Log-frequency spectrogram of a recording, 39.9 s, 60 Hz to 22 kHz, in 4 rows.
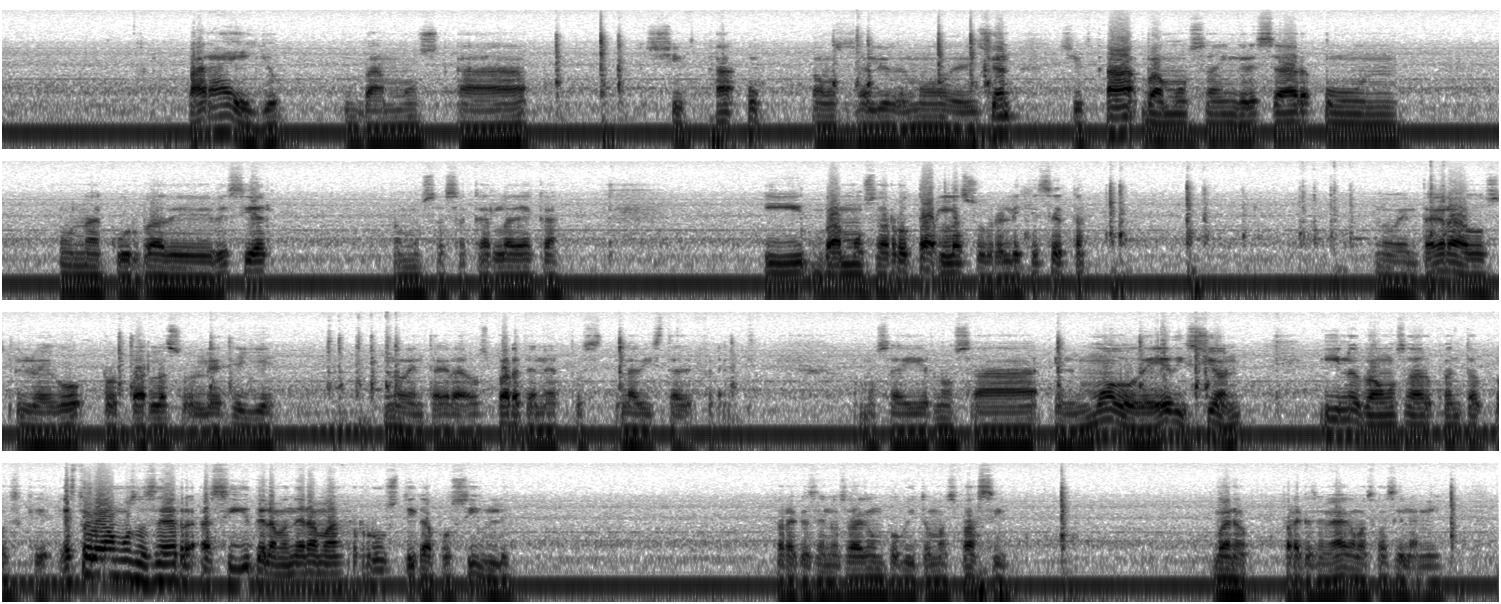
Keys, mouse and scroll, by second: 0.1-0.8 scroll down 2, 1.0-2.3 drag, 2.5 shift+a, 4.2 Tab, 5.0 shift+a, 9.9 click, 11.3-12.7 drag, 12.9-14.3 drag, 15.9 r, 16.4 z, 17.1 KP_9, 17.4 KP_0, 18.0 KP_Enter, 19.3 r, 19.9 y, 20.7 KP_9, 20.9 KP_0, 21.1 KP_Enter, 23.5-24.7 shift+drag, 25.0-25.7 scroll up 1, 25.7 shift+middle click, 26.4 shift+Tab, 28.1 right click, 30.2-34.3 right drag, 34.2 click, 35.6 shift+middle click, 36.4-37.0 shift+scroll up 1, 38.3 shift+middle click, 39.6 shift+click.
